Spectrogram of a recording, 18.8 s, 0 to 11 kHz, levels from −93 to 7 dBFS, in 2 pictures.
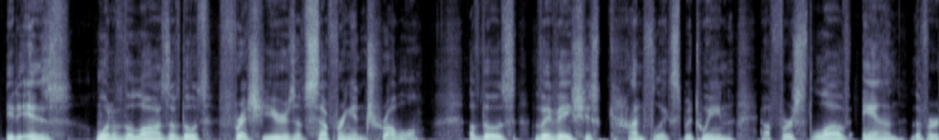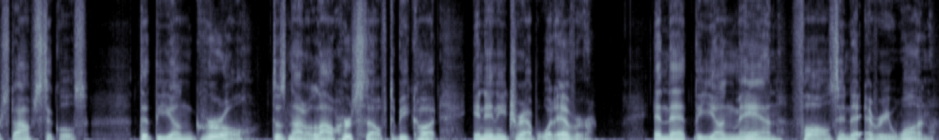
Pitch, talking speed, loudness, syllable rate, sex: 100 Hz, 160 wpm, -20 LUFS, 4.6 syllables/s, male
